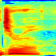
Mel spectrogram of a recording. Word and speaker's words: Jero: I say Jero, like Al Jero.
